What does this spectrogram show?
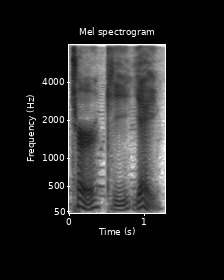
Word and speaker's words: Türkiye: The country called itself Turkiye, Turkiye, which is pronounced Turkiye, after its declaration of independence in 1923.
